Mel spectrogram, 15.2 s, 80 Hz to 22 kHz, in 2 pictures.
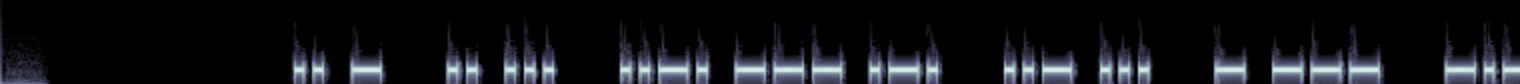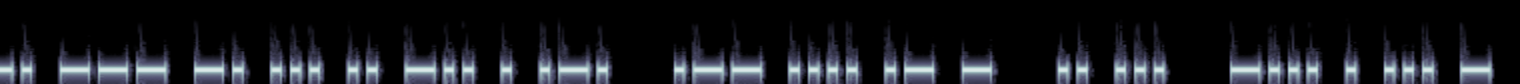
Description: Morse code, heard as a keyed tone, about 25 wpm, 700 Hz. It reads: IT IS FOR US TO CONSIDER WHAT IS BEST
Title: Sentences from Top 1000 Words - Review Part 4 - 25wpm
